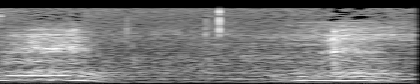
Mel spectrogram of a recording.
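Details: Monty, a six-month-old Highland Lynx cat, guarding a fox tail on instinct: two steady, arching low growls with a moaning tone, separated by about a second of quiet room hiss.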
